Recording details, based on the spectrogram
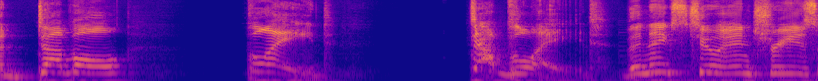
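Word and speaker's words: Doublade: also quick psa also a call out for pokemon 7 specifically it's not pronounced dewblade it's a double blade doublead the next two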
